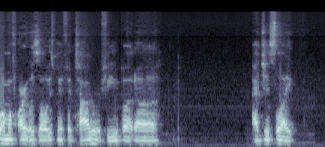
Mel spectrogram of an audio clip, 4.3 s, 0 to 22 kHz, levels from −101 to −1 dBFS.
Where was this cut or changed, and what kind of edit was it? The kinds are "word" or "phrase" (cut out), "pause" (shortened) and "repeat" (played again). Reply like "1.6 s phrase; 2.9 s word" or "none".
none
